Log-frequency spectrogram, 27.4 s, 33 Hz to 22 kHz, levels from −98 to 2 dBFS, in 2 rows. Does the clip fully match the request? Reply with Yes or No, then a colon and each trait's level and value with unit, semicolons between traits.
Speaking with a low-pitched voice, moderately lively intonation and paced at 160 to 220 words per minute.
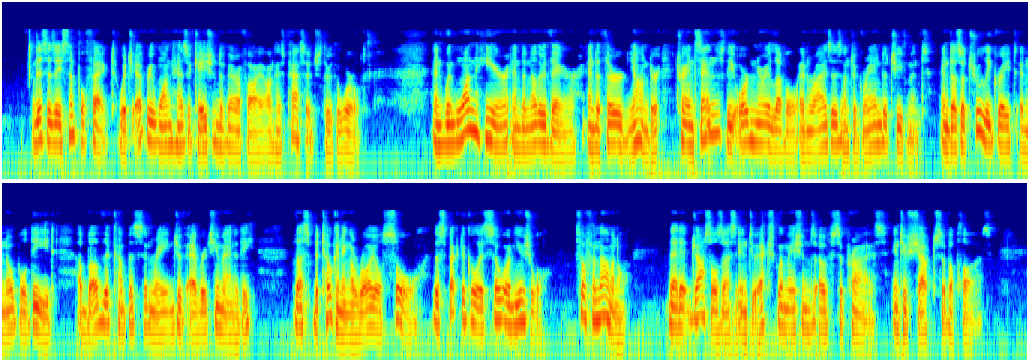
Yes: low, 115 Hz; average, 4.2 semitones; average, 175 wpm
